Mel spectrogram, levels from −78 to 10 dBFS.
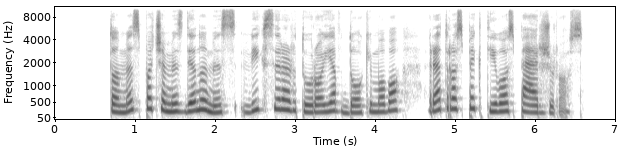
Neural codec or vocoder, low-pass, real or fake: none; 9.9 kHz; real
